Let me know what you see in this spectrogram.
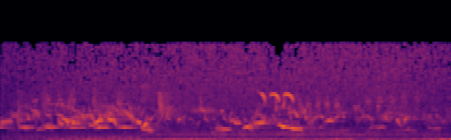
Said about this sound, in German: Wir hören das helle Mönchgrasmückenlied, das da. Wir hören die Feldlerchen über uns und die Nachtigall mit ihrem Schlagen und ihren hohen Pfeiftönen.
